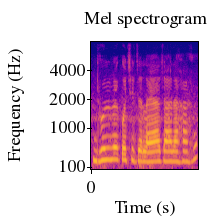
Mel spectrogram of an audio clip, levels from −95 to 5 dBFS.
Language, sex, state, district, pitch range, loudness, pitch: Hindi, female, Rajasthan, Bikaner, 235-265 Hz, -13 LUFS, 245 Hz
